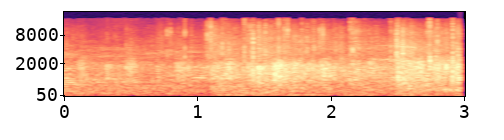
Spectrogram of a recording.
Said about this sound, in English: Can I give you a suggestion at this point? I feel we need to improve our clapping. If you are doing things, I feel nice when I clap because I feel some warmth come to my hands.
